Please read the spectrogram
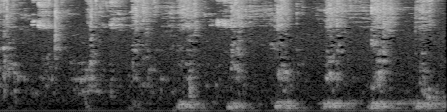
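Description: Fabric scissors cutting through printed cotton cloth on a table: a steady run of crunching snips, about two a second by the second half.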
